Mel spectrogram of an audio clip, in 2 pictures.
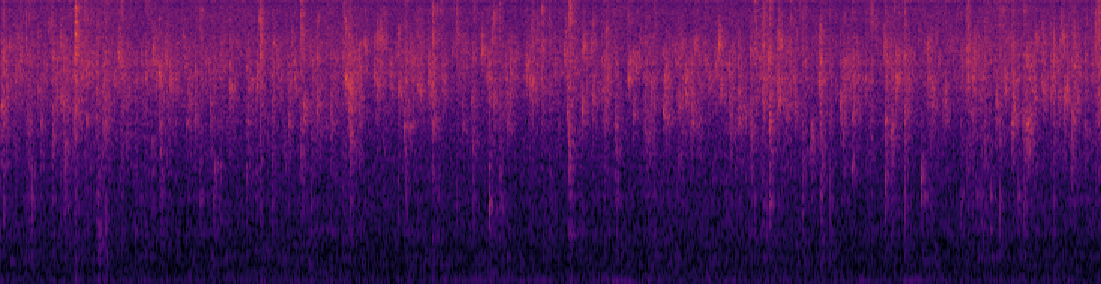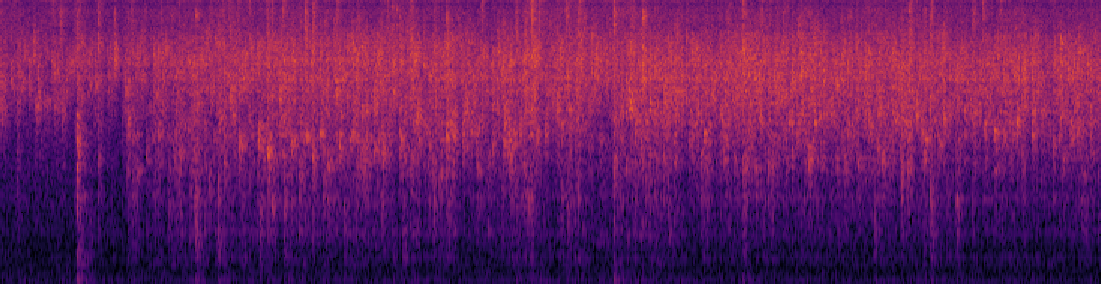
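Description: Food frying in oil in a wok: a crackling sizzle that gets louder about halfway through, just after a sharp knock.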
